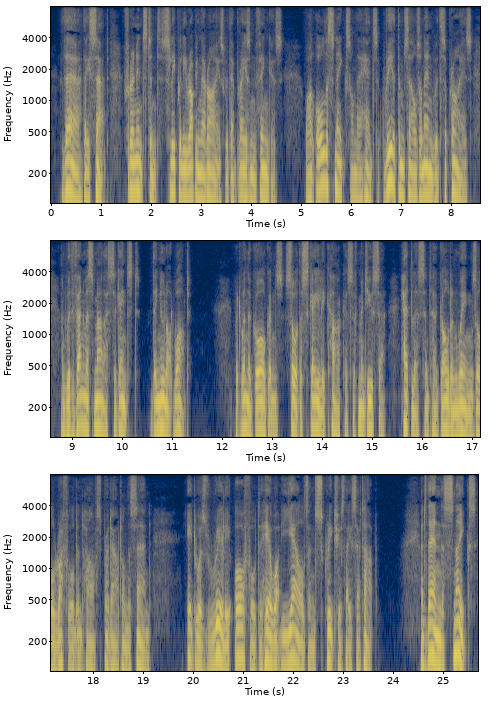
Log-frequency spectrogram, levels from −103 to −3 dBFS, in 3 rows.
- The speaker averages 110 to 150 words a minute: No, average, 180 wpm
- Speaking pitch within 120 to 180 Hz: No, low, 100 Hz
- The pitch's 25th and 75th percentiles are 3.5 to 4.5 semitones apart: Yes, average, 3.9 semitones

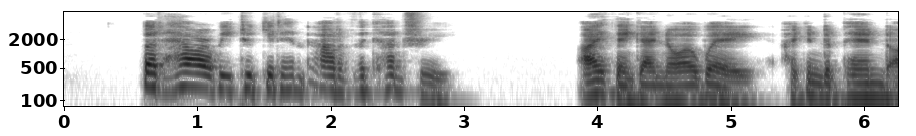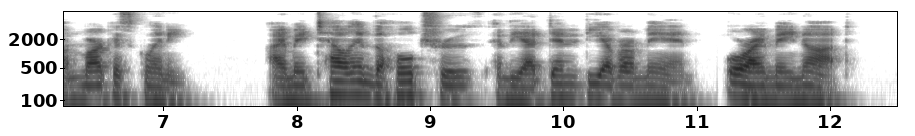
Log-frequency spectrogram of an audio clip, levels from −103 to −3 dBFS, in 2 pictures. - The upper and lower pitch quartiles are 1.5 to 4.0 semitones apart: No, average, 4.4 semitones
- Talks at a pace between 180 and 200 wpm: Yes, average, 190 wpm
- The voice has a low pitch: Yes, low, 110 Hz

